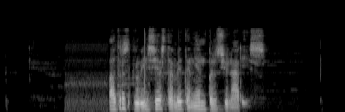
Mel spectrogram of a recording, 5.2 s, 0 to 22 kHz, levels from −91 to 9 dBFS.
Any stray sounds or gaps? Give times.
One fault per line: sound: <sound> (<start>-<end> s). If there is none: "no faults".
no faults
